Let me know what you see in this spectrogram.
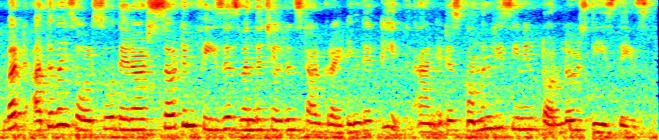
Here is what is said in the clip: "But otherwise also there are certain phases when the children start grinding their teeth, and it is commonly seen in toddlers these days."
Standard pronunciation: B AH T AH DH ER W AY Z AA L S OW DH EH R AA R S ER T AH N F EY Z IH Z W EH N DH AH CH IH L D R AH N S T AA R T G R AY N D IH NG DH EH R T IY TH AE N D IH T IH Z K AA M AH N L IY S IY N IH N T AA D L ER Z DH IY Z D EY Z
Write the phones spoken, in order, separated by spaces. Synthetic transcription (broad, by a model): B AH T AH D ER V AY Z AA L S OW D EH R AA R S ER T AH N F EY Z IH Z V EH N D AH CH IH L D R AH N S T AA R T G R AY D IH NG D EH R T IY T AE N D IH T IH Z K AA M AH N L IY S IY N IH N T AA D L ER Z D IY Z D EY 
